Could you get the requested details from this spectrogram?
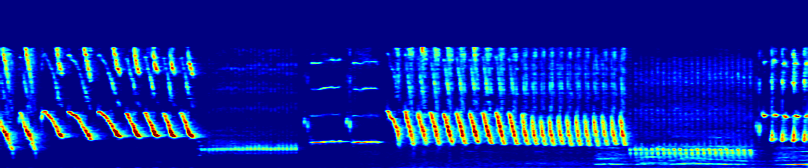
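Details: Canary song for coaching other canaries: quick repeated down-slurred whistles, a short low buzz, then a long very fast high trill followed by a lower rolling buzz, over light background rumble.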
